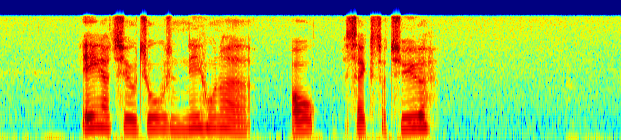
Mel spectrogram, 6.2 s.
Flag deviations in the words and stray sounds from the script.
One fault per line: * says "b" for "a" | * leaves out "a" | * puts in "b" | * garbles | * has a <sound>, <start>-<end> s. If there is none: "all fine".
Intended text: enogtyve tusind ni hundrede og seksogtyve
all fine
